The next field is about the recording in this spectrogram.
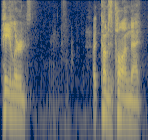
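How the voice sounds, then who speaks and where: Slow, deliberate man narrating as game master. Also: mid-range voice, a bit bright. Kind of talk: tabletop role-playing game narration.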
